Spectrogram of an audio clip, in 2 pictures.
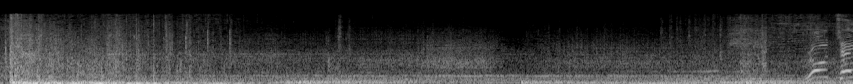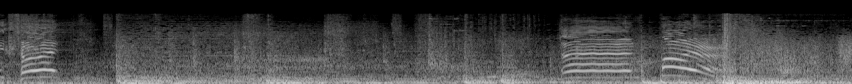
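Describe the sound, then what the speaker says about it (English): Deep booming explosions in the video game Horizon Zero Dawn roll out over a rumbling background, with a couple of distinct blasts and their echoing tails amid game sound. "Another explosion."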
